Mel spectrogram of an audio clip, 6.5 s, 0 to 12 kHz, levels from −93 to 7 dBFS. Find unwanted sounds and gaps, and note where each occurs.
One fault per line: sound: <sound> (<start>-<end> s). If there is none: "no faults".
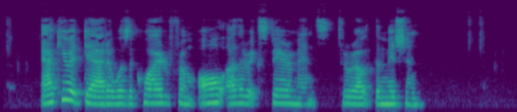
no faults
